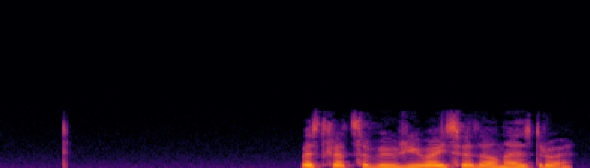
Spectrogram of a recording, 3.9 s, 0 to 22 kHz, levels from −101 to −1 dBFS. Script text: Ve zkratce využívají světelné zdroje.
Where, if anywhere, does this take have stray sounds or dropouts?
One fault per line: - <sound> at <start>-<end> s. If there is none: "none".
none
